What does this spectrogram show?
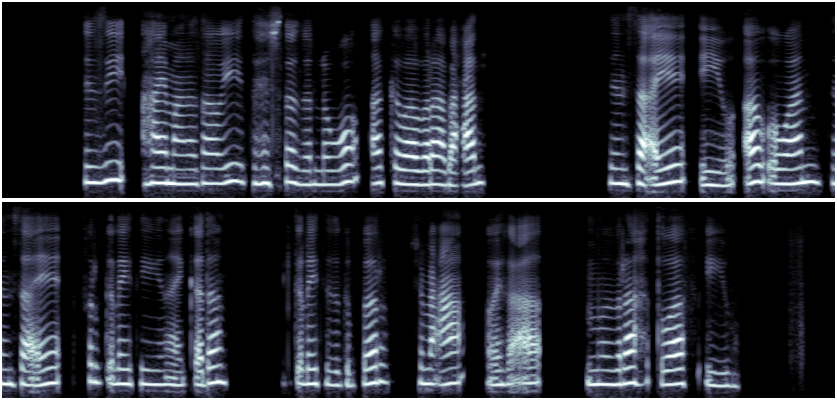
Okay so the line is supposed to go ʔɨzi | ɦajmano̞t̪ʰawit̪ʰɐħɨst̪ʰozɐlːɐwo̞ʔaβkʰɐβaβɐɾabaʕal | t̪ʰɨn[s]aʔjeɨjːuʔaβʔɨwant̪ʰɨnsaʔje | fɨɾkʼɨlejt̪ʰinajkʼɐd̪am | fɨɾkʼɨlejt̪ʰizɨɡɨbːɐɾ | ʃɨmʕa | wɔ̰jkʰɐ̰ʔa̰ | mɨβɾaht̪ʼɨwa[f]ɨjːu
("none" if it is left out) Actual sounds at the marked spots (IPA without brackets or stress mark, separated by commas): s, f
